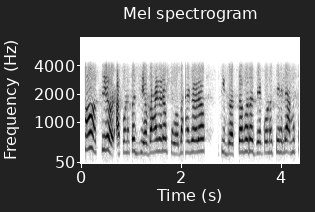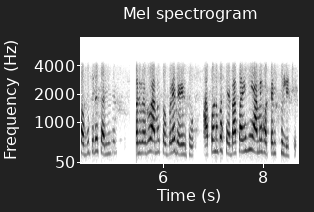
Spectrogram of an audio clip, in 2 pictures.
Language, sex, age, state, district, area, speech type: Odia, female, 30-45, Odisha, Sambalpur, rural, conversation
